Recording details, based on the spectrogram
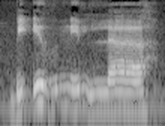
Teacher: لفظ اللہ کے لام کو باریک پڑھیں گے کیونکہ اس سے قبل زیر ہے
